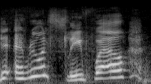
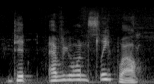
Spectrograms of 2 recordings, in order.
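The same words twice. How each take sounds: First: It is said in a Californian accent. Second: It is said in a plain voice.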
